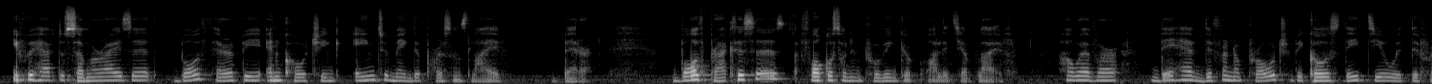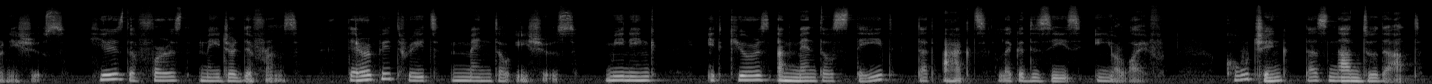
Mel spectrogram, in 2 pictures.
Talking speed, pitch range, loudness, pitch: 140 wpm, 160-195 Hz, -31 LUFS, 180 Hz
